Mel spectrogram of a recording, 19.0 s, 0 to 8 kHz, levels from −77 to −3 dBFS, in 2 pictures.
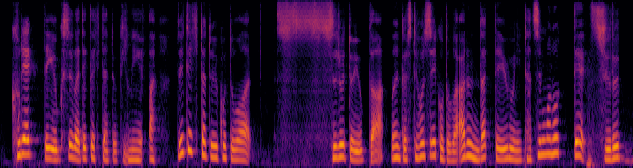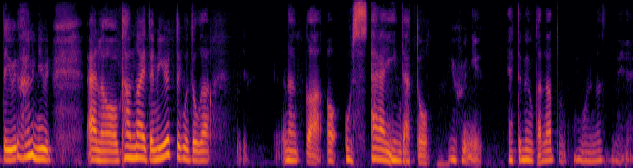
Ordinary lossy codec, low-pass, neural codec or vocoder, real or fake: none; none; codec, 16 kHz, 1 kbps, FunCodec, trained on LibriTTS, 50 frames a second; fake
